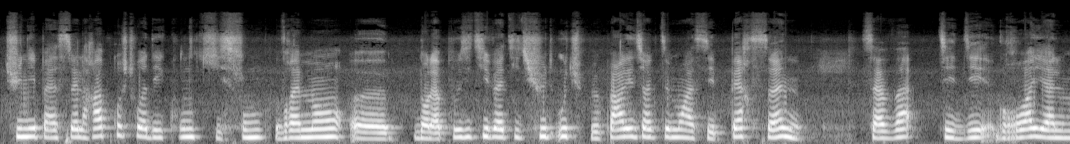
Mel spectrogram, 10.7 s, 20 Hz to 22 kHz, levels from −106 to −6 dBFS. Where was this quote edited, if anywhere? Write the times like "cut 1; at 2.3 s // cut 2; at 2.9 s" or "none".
cut 1; at 2.7 s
